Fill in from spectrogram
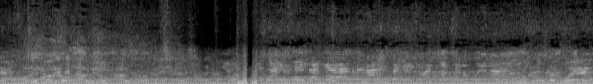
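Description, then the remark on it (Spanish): A car with its windows closed drives through a tunnel, its steady, booming road rumble filling the tunnel, with muffled voices talking over it and a brief sharp knock partway through. “A la clase, candela que afuera porque el carro no está abierto. With estamos en el túnel.”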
